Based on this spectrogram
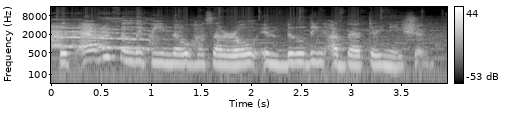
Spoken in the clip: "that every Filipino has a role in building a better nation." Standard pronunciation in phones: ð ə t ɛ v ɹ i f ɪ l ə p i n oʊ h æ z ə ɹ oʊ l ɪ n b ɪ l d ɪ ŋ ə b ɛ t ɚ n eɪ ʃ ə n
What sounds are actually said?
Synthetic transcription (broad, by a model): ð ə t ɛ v i f ɪ l ə p i n oʊ h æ s ə ɹ oʊ l ɪ n b ɪ l d ɪ ŋ ə b ɛ t ɚ n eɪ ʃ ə n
